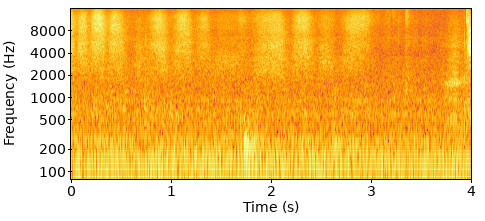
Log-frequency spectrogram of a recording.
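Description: Whiteboard eraser rubbing back and forth across a whiteboard in quick repeated strokes, wiping off marker writing; the strokes die away in the last second or so.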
